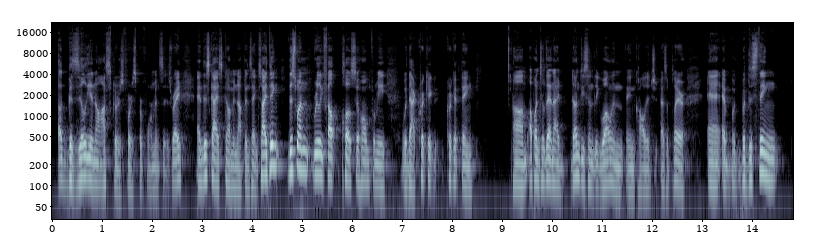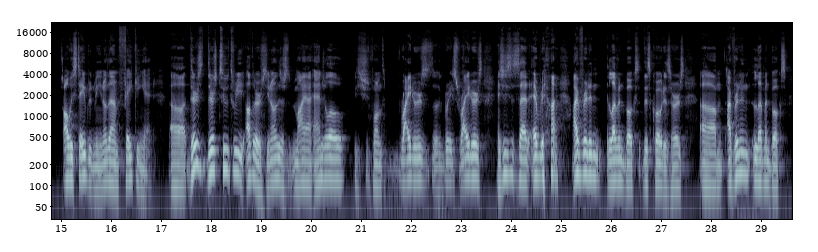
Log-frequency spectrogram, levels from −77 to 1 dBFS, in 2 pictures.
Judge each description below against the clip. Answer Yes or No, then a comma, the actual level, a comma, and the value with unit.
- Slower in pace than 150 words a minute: No, average, 195 wpm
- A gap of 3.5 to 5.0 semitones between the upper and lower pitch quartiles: Yes, average, 4.2 semitones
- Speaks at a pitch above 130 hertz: No, low, 110 Hz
